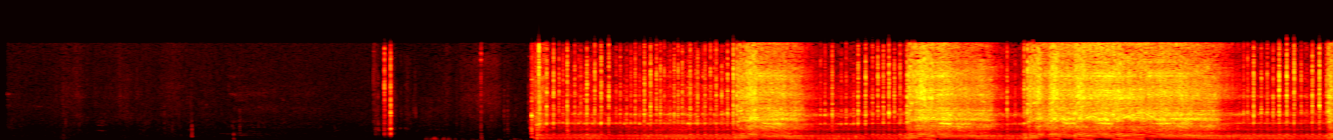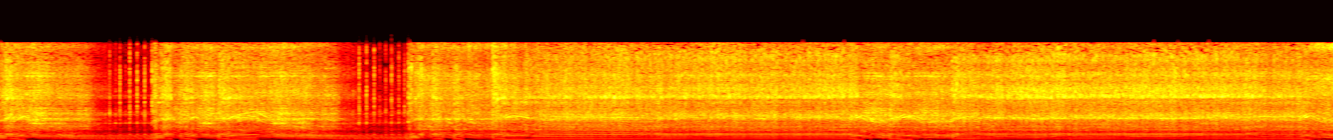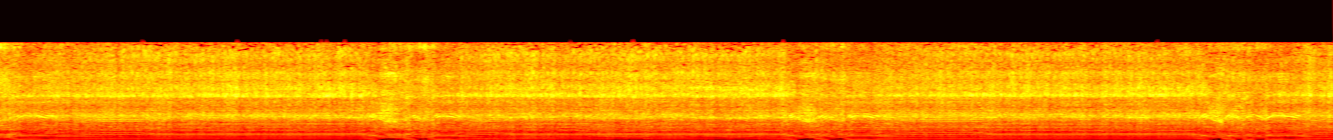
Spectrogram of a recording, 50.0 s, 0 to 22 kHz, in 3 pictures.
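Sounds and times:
chainsaw revving and cutting log: 0:06.6 - 0:49.9.

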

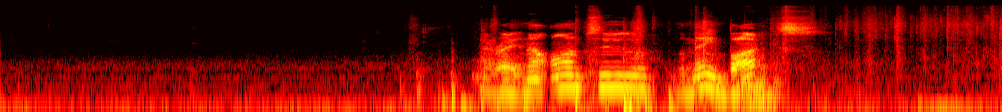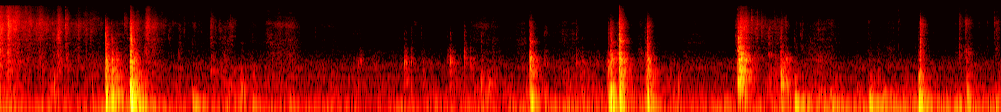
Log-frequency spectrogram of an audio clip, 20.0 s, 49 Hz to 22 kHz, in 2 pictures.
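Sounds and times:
packaging rustling: 0:05.7 - 0:12.2, 0:17.5 - 0:18.1.

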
